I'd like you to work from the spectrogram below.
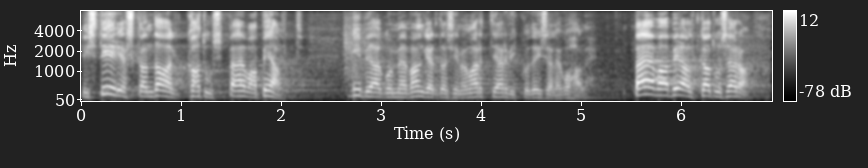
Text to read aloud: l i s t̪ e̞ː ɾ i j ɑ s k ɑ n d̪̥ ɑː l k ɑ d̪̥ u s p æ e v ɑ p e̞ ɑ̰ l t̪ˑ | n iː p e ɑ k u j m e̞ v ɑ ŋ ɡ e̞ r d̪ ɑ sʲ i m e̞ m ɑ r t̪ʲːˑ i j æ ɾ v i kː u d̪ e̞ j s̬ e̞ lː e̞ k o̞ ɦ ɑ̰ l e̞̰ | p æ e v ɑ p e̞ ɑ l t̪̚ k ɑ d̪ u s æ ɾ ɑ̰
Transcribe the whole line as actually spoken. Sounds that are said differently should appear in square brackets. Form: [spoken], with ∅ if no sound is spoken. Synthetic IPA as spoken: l i s t̪ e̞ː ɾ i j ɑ s k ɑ n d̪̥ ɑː l k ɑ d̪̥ u s p æ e v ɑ p e̞ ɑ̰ l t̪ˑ | n iː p e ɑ k u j m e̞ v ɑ ŋ ɡ e̞ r d̪ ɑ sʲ i m e̞ m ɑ r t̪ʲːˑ i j æ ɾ v i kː u [t̪] e̞ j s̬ e̞ [l] e̞ k o̞ ɦ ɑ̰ l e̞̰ | p æ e v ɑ p e̞ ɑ l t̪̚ k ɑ d̪ u s æ ɾ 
